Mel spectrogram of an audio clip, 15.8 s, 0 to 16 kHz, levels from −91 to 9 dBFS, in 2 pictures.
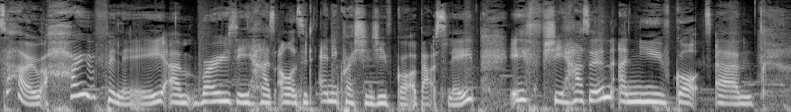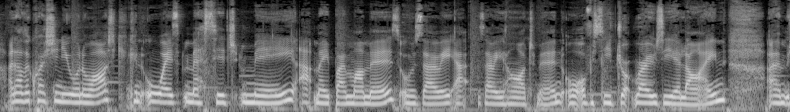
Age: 20-39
